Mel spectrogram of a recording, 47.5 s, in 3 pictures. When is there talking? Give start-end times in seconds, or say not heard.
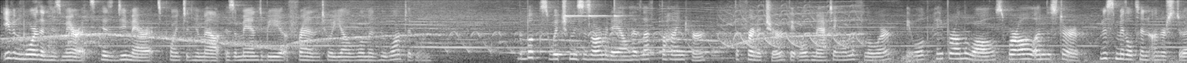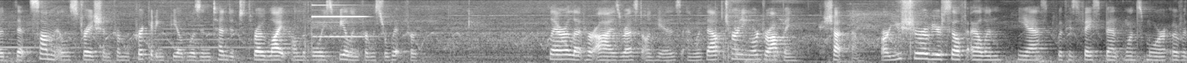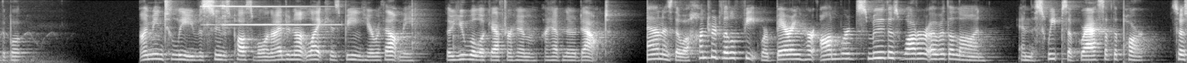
0.0-5.8, 6.9-21.4, 23.1-31.9, 33.5-47.4.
